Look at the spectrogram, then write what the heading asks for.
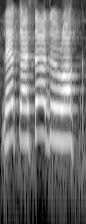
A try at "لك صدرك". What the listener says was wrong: صاد سا نہیں پڑھنا, سا بھی غلط ہو جائے گا.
